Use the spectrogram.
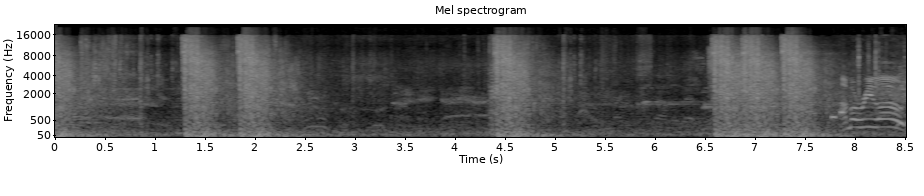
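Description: Gunfire against zombie hordes in Left 4 Dead 2, several loud bursts of shots separated by quieter gaps, with voices talking in between.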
